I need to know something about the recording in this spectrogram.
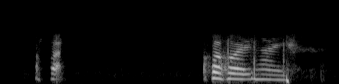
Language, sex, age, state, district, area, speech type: Manipuri, female, 30-45, Manipur, Senapati, rural, conversation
